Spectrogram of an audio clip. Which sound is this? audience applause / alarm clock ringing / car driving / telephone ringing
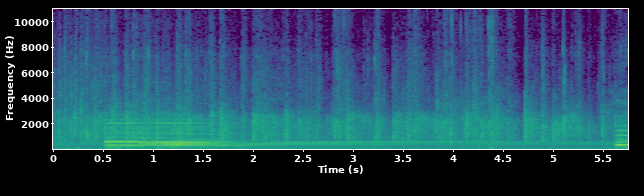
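audience applause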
